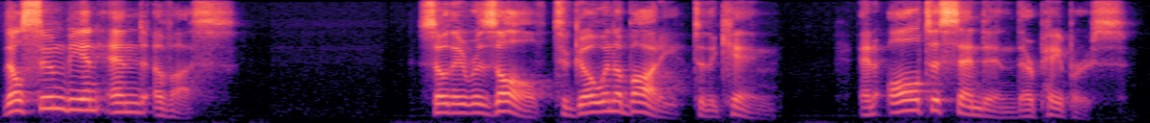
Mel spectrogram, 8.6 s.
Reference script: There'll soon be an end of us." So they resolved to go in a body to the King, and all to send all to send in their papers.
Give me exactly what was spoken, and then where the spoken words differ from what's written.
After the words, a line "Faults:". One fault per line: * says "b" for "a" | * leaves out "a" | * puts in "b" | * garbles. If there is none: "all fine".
There'll soon be an end of us." So they resolved to go in a body to the King, and all to send in their papers.
Faults:
* leaves out "all to send"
